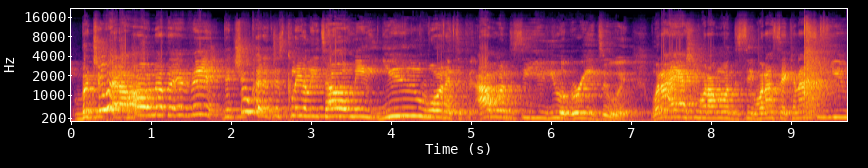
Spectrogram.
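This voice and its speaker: A man's voice: sits high, bright, forceful tone. A man telling a personal story to an audience in a casual, blunt, emphatic rant full of swearing. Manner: emphatic, blunt, profanity-laden, addresses listeners directly. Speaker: storytime host addressing an audience. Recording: very echoey room.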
